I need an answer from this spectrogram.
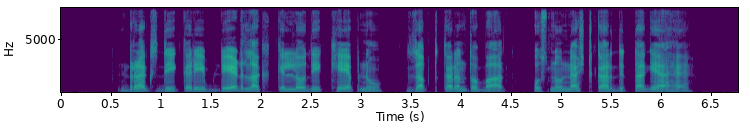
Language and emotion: Punjabi, neutral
